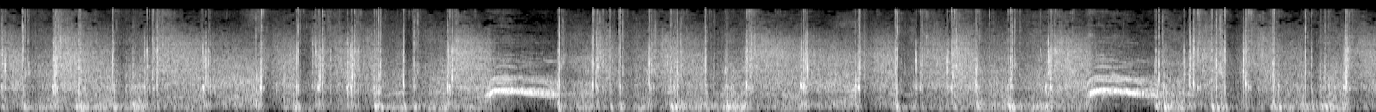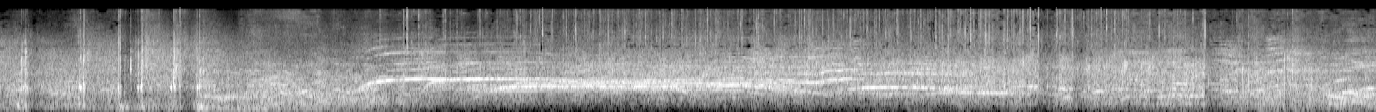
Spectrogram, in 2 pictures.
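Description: Cane step routine: rapid cane strikes and foot stomps on a hardwood gym floor, with a short shouted call about every four seconds. About twelve seconds in the stepping stops and the crowd cheers and whoops.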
